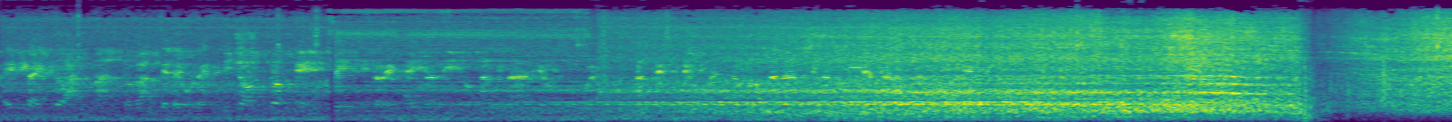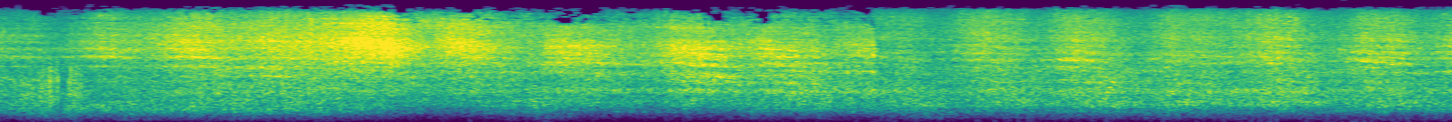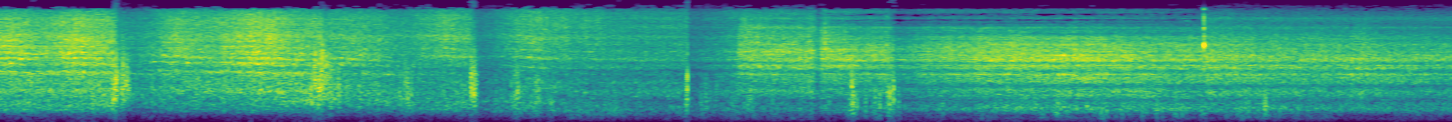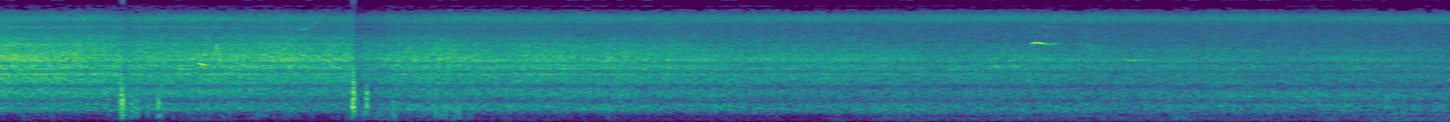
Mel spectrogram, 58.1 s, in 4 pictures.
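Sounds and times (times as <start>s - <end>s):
loud low rumble: 2.6s - 11.4s.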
